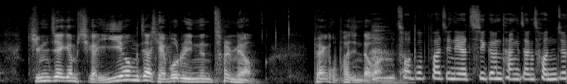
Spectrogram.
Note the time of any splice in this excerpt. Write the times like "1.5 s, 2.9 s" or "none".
1.5 s, 2.1 s, 3.3 s, 4.2 s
